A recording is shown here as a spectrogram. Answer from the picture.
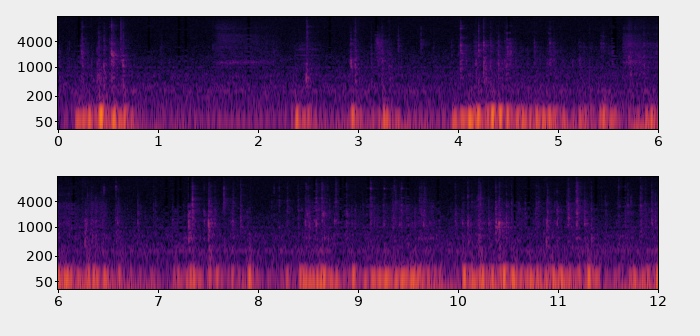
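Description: Typing on a computer keyboard in irregular runs of keystrokes, a brief flurry at the start, then sparser, then busier from about four seconds in.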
